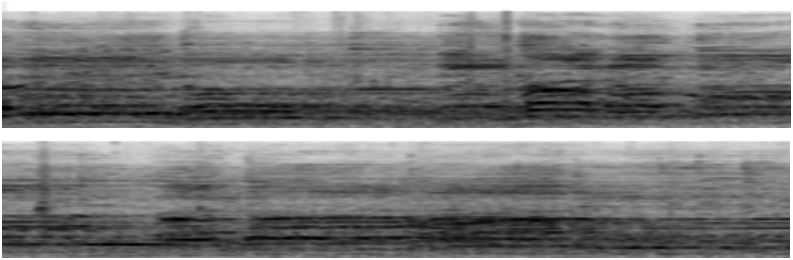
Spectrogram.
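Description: A large crowd singing a hymn together in long held notes, many voices blended into one sound.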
